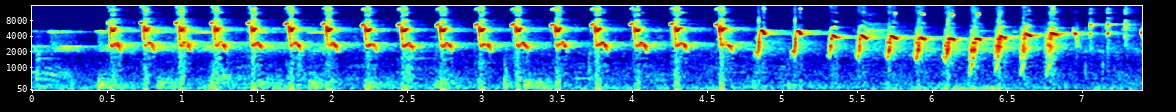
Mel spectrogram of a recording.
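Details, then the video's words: Long-tailed shrike singing lovebird-learned material in rapid 'tembakan' style. Crisp doubled chips repeat roughly twice a second, then the notes quicken and slide upward into a higher, thinner run at the end. "BURUNG CENDET ISIAN LOVEBIRD - MASTERAN BURUNG CENDET TEMBAKAN"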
